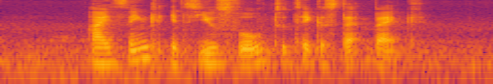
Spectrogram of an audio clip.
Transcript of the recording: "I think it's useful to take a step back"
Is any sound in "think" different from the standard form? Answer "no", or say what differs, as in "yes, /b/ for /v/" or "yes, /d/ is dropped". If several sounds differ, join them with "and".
no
